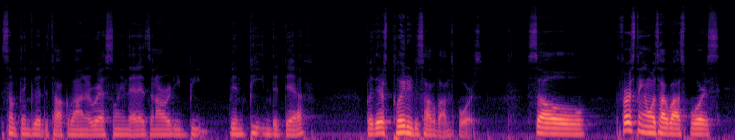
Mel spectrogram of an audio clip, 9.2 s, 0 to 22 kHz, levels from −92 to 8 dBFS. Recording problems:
muffled; very; fading above 1.5 kHz

